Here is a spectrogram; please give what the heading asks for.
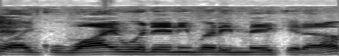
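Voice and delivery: ordinary delivery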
